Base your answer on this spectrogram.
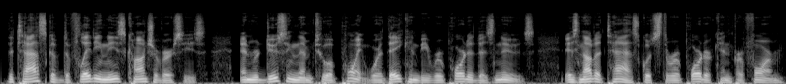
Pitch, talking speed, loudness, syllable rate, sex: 105 Hz, 215 wpm, -18 LUFS, 5.9 syllables/s, male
